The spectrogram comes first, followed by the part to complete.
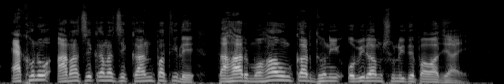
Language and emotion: Bengali, neutral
